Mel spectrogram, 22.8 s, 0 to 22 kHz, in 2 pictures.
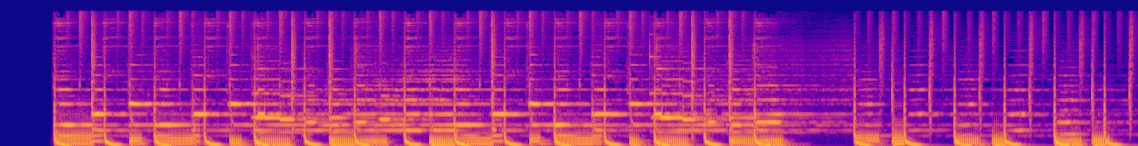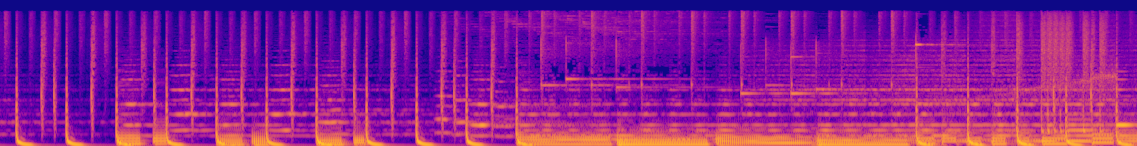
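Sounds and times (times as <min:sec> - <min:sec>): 
instrumental karaoke version of a song: 0:00.6 - 0:22.7.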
